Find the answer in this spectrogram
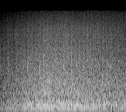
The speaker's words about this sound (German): Dieses Geräusch ist aktuell Musik in den Ohren vieler Landwirte. Allerdings, wenn es jeden Tag regnet, dann wird es schwierig mit dem Dreschen.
